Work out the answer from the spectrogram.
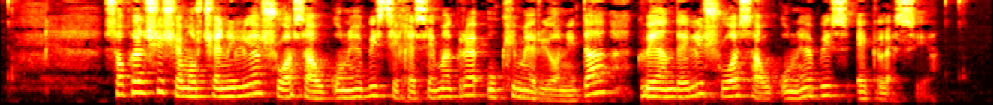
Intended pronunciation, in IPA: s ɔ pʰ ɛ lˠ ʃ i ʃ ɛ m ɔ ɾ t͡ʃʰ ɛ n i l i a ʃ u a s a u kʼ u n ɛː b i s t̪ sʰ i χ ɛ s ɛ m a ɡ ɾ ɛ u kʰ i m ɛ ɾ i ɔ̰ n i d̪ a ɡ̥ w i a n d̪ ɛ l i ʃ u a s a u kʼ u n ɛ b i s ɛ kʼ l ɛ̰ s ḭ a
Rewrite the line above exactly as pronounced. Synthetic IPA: s ɔ pʰ ɛ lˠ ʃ i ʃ ɛ m ɔ ɾ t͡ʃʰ ɛ n i l i a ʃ u a s a u kʼ u n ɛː b i s t̪ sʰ i χ ɛ s ɛ m a ɡ ɾ ɛ u kʰ i m ɛ ɾ i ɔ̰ n i d̪ a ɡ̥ w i a n d̪ ɛ l i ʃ u a s a u kʼ u n ɛ b i s ɛ kʼ l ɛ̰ s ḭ a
